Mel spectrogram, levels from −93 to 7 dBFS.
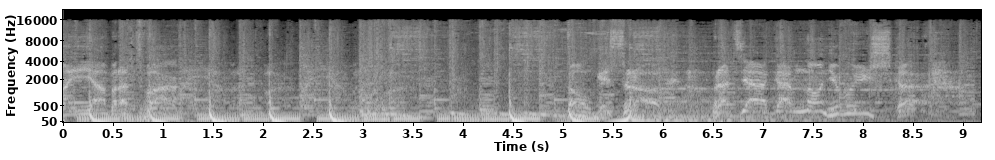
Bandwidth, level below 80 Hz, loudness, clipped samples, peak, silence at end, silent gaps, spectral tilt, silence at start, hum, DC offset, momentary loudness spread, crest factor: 16.5 kHz; -20 dBFS; -14 LUFS; under 0.1%; 0 dBFS; 0 s; none; -4 dB/octave; 0 s; none; under 0.1%; 6 LU; 14 dB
